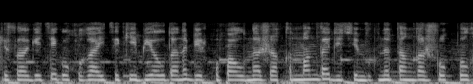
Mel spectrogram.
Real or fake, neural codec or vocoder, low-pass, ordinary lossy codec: fake; codec, 44.1 kHz, 7.8 kbps, DAC; 7.2 kHz; none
